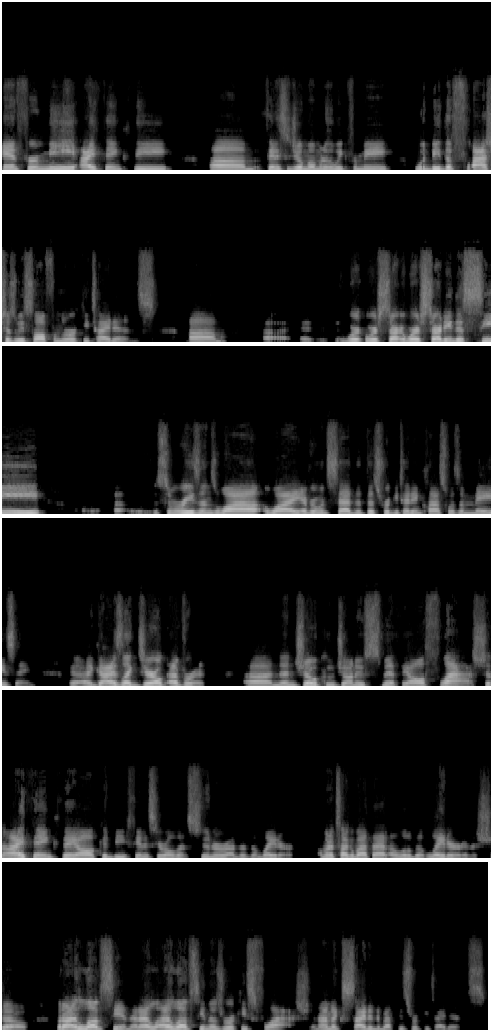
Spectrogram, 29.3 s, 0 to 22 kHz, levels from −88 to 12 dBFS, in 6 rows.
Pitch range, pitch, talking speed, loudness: 130-175 Hz, 145 Hz, 220 wpm, -26 LUFS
